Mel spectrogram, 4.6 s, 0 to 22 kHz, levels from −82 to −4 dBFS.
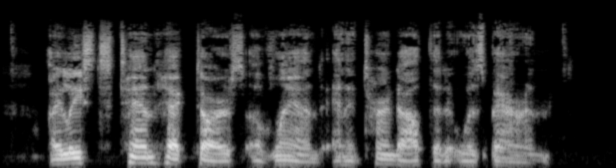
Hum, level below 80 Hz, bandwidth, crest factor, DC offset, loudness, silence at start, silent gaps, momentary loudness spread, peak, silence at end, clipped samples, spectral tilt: none; -58 dBFS; 13.5 kHz; 20 dB; under 0.1%; -21 LUFS; 0.35 s; none; 11 LU; -2 dBFS; 0.5 s; under 0.1%; -3 dB/octave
